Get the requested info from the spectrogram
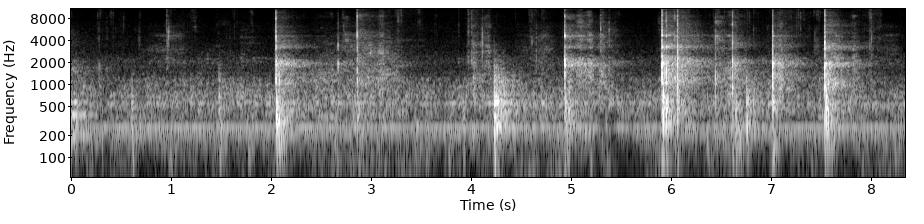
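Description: A utensil stirring soft arepa dough in a ceramic bowl, clinking sharply against the bowl at irregular moments, roughly once a second.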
